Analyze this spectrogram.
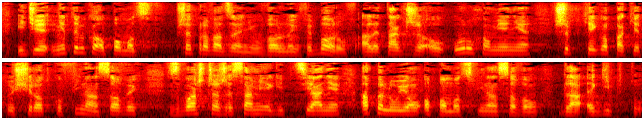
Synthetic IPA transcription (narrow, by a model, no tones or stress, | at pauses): id͡ʑɛɲɛt̪ɘlkɔːpɔmɔt̪sfpʂɛpɾɔvad̪zɛɲuvɔlnɘɣvɘbɔɾṵfa̰lɛt̪aɡʐɛʔɔuɾuxɔmʲjeɲɛ | ʂɘpkʲɛɡɔpakʲɛt̪uɕɾɔt̪kufːʲinansɔvɘxzvwaʂt͡ʂaʐɛsamʲiɛɡʲipt̪sʲjaɲɛʔapɛlujɔ̃w̃ʔɔpɔmɔt̪sfʲinansɔvɔ̃w̃ | d̪laʔɛɡʲipt̪ṵ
